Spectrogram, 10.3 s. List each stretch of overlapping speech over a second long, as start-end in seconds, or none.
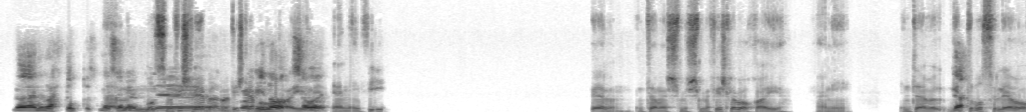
1.0-3.3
